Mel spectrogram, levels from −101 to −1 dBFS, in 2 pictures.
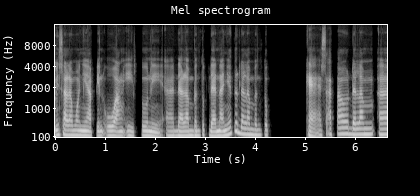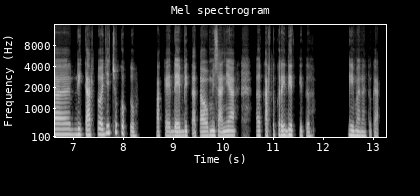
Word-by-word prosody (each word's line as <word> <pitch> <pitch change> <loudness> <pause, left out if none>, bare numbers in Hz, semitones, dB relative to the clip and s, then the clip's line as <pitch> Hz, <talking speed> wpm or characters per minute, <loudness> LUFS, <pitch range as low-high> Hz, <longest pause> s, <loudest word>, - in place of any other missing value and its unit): misalnya 155 -1 +3
mau 155 0 +1
nyiapin 140 -2 +2
uang 145 -2 +1
itu 130 +1 -4
nih, 125 -3 +2 0.2
eee, 140 0 -2
dalam 140 +1 +4
bentuk 145 +1 -2
dananya 140 +5 +4
tuh, 275 - +1
dalam 180 -3 +1
bentuk 160 -1 -4 0.7
kes 140 +4 +2
atau 190 +3 0
dalam, 180 0 +1
eee, 175 0 +1
di 170 +1 -2
kartu 165 +3 +1
aja 180 +6 +1
cukup, 225 -3 -3
tuh? 130 -1 -5 0.4
Pakai 135 0 -4
debit 135 +1 +1
atau 135 +1 -2
misalnya, 145 0 +1 0.4
eee 145 - -3
kartu 130 +3 -4
kredit 155 -1 +1
gitu, 140 -2 -6 0.8
gimana 140 -3 -1
tuh, 130 - -14
Kak? - - -30
145 Hz, 150 wpm, -25 LUFS, 140-175 Hz, 0.8 s, dalam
